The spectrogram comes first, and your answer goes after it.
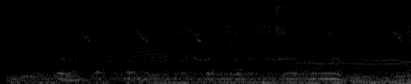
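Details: Kept honey bees buzzing as a low, steady hum, faint under a broad background hiss, with short descending chirps above.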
